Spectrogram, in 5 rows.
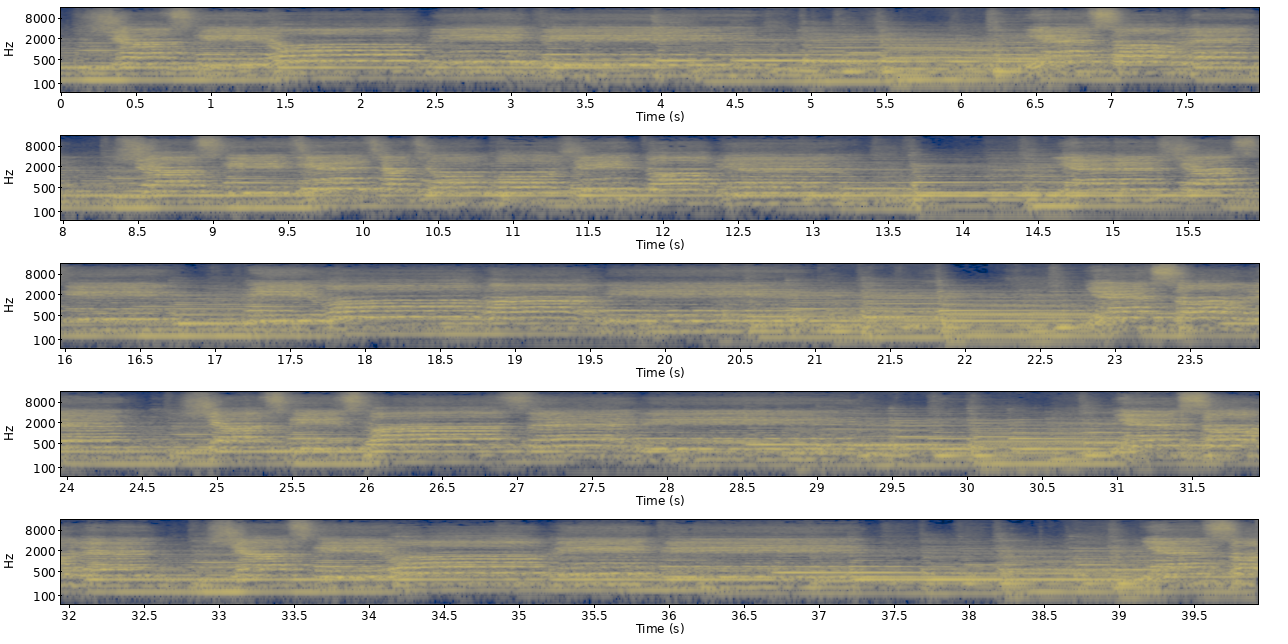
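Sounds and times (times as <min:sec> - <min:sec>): youth choir singing a hymn: 0:00.0 - 0:39.9.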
